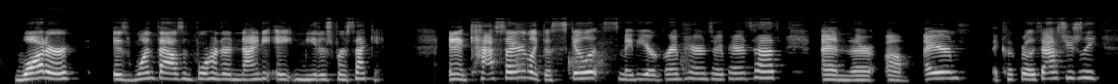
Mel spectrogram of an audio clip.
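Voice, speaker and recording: Loud and with a bright, sharp tone, a woman with an American accent speaks at a high pitch and a fairly quick pace. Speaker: science teacher. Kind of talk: lecture. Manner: energetic.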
